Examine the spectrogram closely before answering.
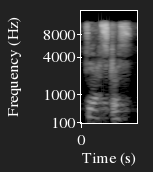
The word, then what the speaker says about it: estrus: is not the iest are us and it's pronounced estrus you you have you had a recent period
